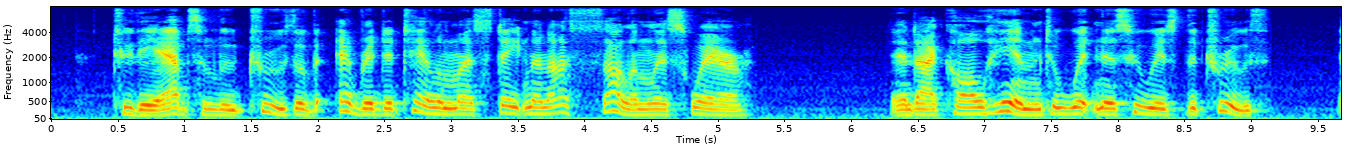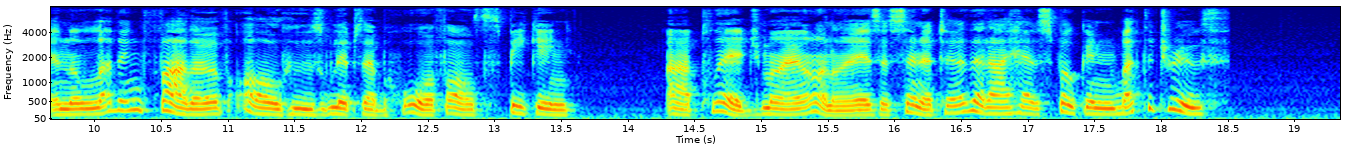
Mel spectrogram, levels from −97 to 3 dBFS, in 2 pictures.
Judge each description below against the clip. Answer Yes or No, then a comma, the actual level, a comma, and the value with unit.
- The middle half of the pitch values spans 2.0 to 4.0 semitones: Yes, average, 3.3 semitones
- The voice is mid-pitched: Yes, medium, 155 Hz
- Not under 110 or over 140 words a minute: No, average, 150 wpm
